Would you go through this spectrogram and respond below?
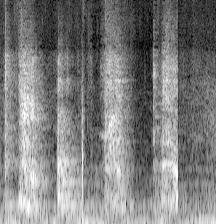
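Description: A spoon scrapes and knocks through a raw mango and jaggery mixture in a pan, in about four close, distinct stirring strokes with short pauses between them.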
